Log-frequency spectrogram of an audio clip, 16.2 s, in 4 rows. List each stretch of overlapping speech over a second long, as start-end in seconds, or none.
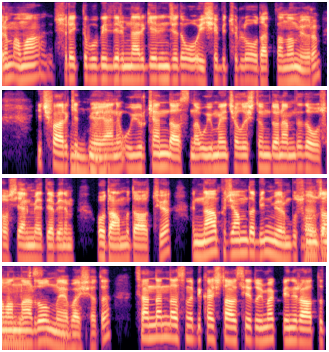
11.9-13.2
